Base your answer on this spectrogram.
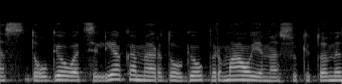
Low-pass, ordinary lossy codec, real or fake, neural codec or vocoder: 7.2 kHz; AAC, 64 kbps; fake; codec, 16 kHz, 16 kbps, FunCodec, trained on LibriTTS, 50 frames a second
